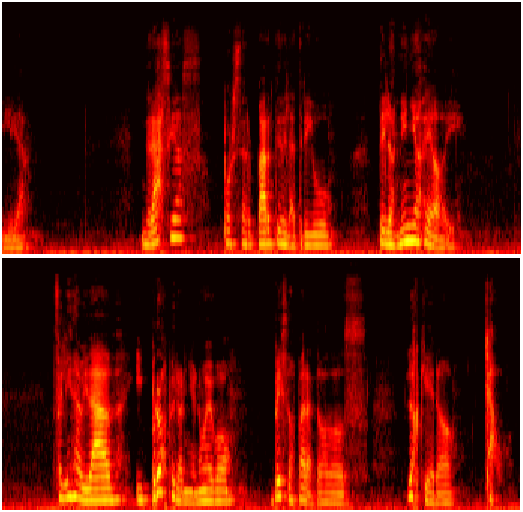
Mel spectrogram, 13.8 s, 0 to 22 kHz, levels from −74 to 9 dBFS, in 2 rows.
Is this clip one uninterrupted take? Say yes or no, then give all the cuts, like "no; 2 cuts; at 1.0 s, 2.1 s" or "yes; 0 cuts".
yes; 0 cuts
